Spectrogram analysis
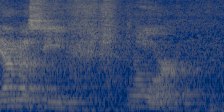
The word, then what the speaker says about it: Yamasee: And I've heard this pronounced 1,000 different ways, but I've been told the most correct way is the Yamasee War.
